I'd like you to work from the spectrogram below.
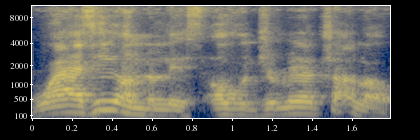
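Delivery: plain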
